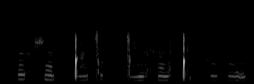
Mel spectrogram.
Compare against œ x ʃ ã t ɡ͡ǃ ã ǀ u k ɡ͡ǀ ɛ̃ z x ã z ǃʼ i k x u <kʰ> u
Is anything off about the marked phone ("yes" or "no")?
yes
